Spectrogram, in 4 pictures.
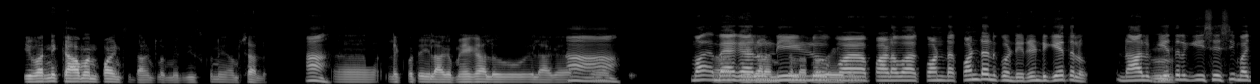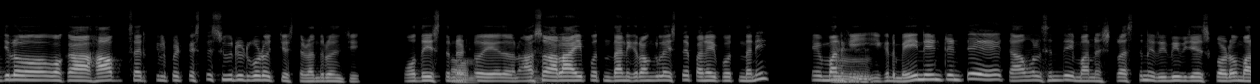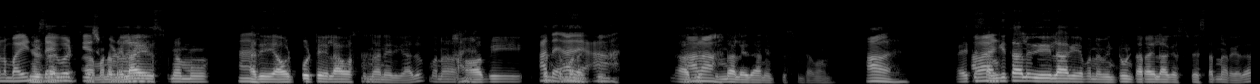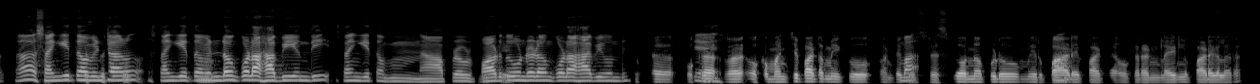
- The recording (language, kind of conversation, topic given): Telugu, podcast, హాబీ వల్ల నీ జీవితం ఎలా మారింది?
- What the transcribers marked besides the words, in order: in English: "కామన్ పాయింట్స్"; other background noise; in English: "కలర్‌లో"; in English: "హాఫ్ సర్కిల్"; in English: "సో"; in English: "స్ట్రెస్‌ని రిలీవ్"; in English: "మైండ్ డైవర్ట్"; in English: "హాబీ"; in English: "హాబీ"; in English: "హాబీ"; in English: "స్ట్రెస్‌లో"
